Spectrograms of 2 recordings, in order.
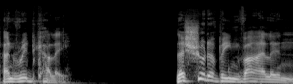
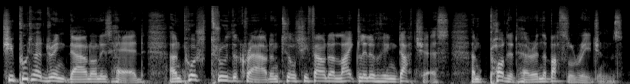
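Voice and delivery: plain reading voice

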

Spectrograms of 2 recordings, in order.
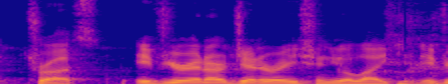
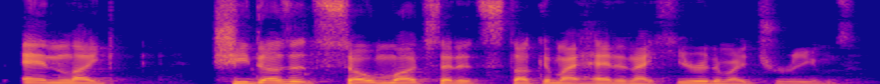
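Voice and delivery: normal talking voice

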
